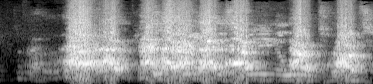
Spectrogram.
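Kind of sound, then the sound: animal, dogs barking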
